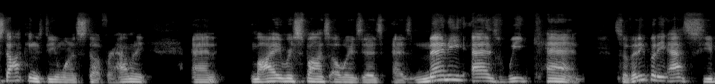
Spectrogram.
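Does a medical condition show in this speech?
No.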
